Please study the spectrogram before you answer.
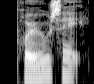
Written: prøvesag

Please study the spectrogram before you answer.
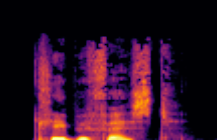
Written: klippefast

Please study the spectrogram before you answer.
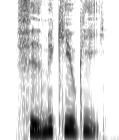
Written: fedmekirurgi

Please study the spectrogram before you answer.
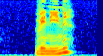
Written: veninde

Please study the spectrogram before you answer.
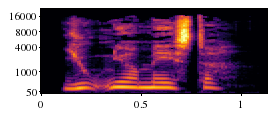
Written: juniormester

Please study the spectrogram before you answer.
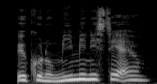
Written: økonomiministerium

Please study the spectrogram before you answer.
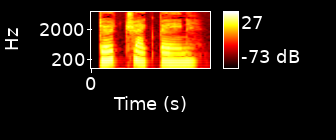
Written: dirttrackbane

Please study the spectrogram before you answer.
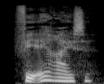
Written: ferierejse

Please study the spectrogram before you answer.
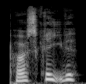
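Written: påskrive

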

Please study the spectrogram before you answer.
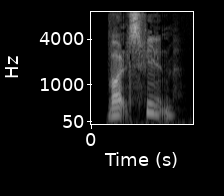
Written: voldsfilm

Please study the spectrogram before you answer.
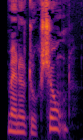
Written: manuduktion

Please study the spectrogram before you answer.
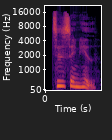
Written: tidsenhed

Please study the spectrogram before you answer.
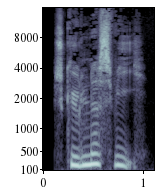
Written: skyldnersvig

